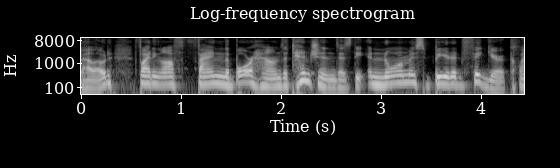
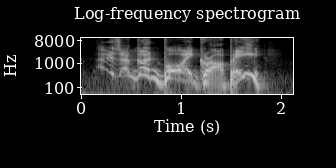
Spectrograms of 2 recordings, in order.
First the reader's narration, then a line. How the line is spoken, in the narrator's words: he bellowed through the hole in the window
